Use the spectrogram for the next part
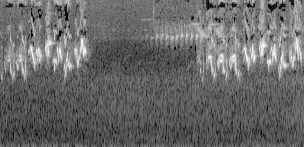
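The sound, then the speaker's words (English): A purple finch sings two bursts of fast, rolling warbled phrases, bright, separated by a short pause with a faint thin note, over quiet outdoor background. “Compared with house finch songs, purple finch songs are faster and roll along smoothly as a brisk series of warbled phrases.”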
